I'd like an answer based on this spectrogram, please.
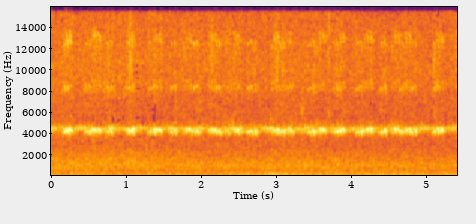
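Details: Cricket giving a continuous series of high pulsed chirps, slightly run together, about two each second, with soft low rumbling noise behind.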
